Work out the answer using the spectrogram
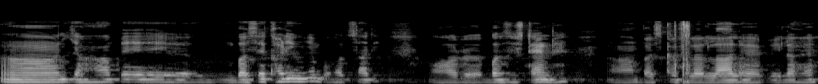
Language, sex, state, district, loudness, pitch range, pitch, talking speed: Hindi, male, Uttar Pradesh, Hamirpur, -27 LUFS, 100-110 Hz, 105 Hz, 140 wpm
